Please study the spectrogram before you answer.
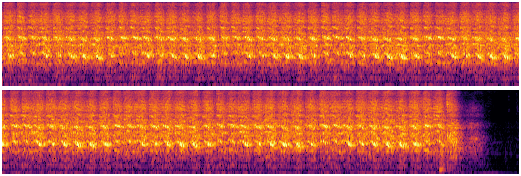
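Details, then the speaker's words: Carbureted truck, cold start attempt: steady, even cranking about four beats a second for ten seconds that never catches; no spark because the distributor was left unpowered. "Sure would be good if we had power going to the distributor if we were trying to fire it up, huh?"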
